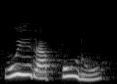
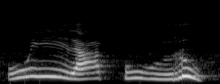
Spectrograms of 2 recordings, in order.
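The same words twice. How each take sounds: First: Said in the usual way. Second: "Uirapuru" stretched out syllable by syllable, loud, ending on a strong last syllable; slow demonstrated pronunciation. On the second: Shown as a demonstration. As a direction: draw out "Uirapuru" very slowly, stressing the final syllable. ("Uirapuru" bem devagar e alto, sílaba por sílaba, última forte) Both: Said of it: "presta atenção na pronúncia".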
